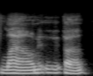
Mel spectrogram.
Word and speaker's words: Lown: So it's Lown, L-O-W-N, but pronounced like gown. And they look at a hospital's community benefits and their tax exemptions in dollars.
